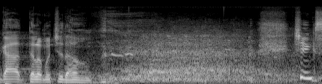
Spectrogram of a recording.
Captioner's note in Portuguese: Gargalhadas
